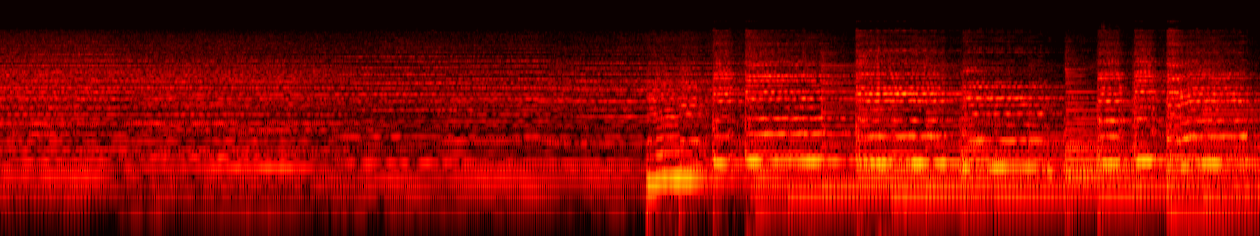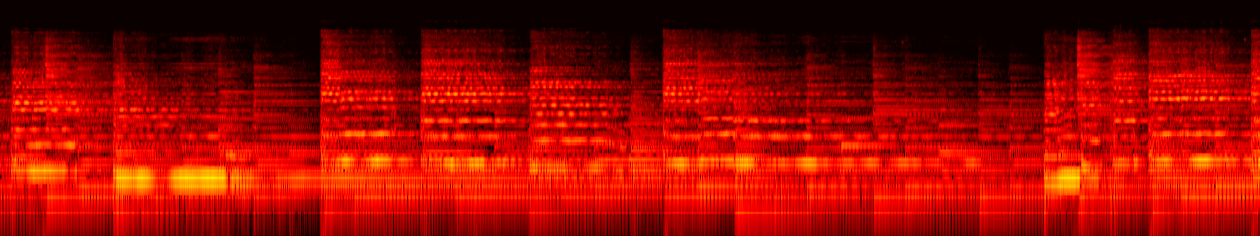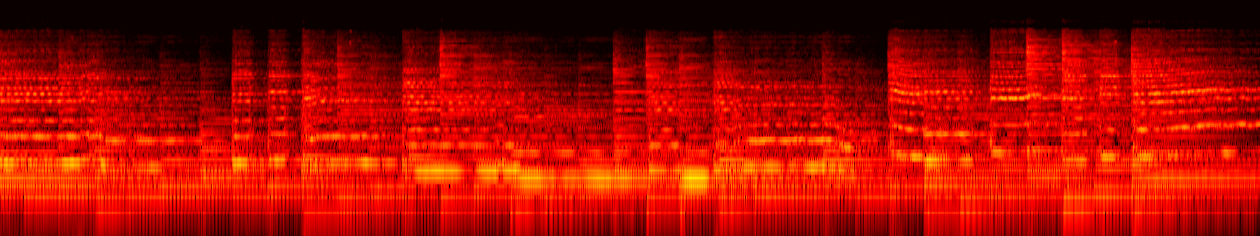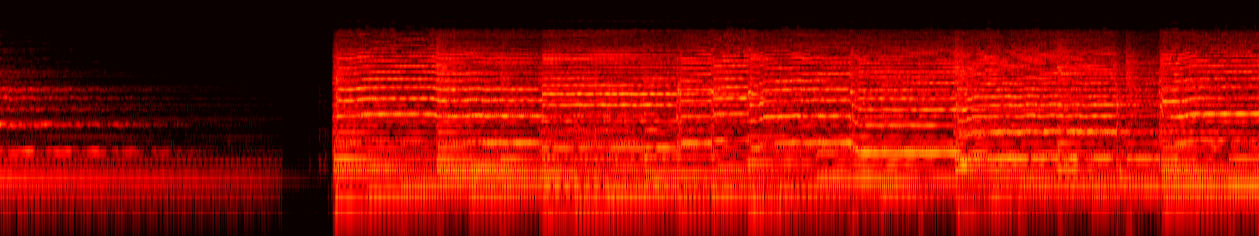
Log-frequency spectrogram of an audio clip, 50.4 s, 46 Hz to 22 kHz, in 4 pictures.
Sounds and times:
Music: 0.0s - 50.3s.

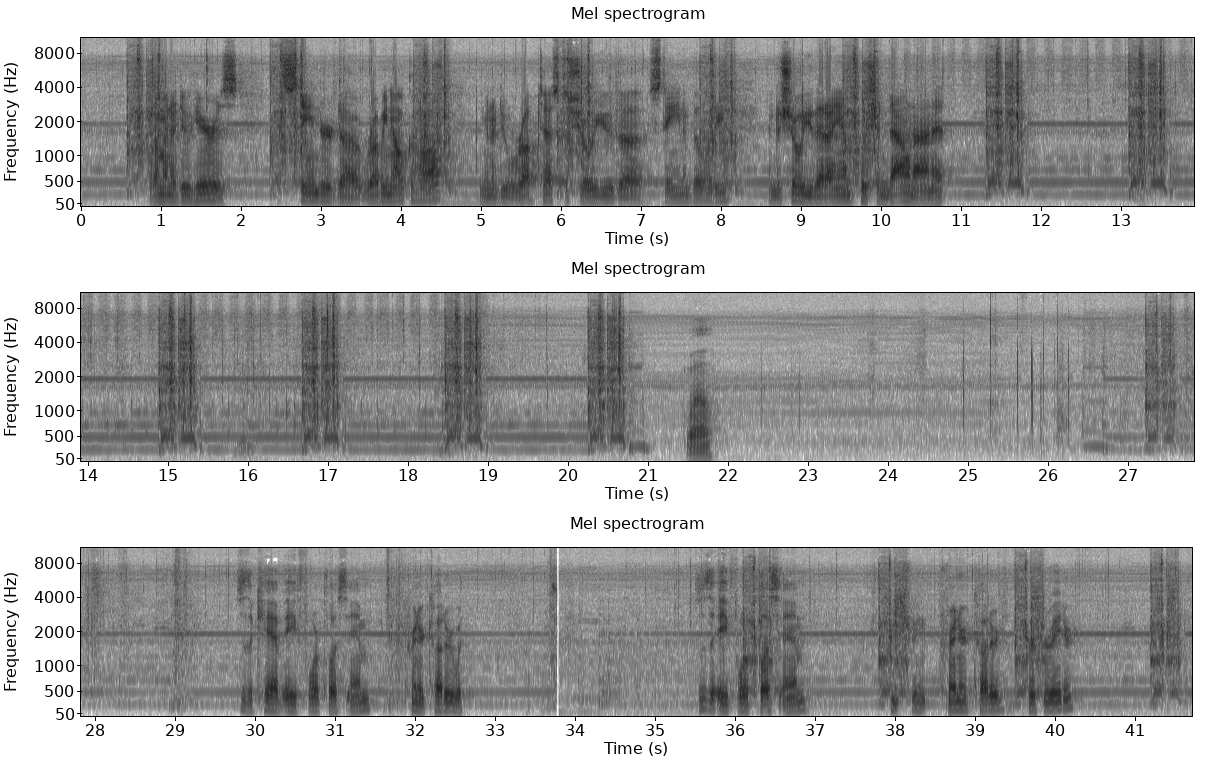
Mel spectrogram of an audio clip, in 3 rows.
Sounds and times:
Printer: 0.0s - 21.2s, 25.6s - 41.7s
Speech: 0.8s - 10.8s, 21.5s - 21.9s, 29.8s - 32.7s, 35.5s - 37.0s, 37.9s - 40.3s.

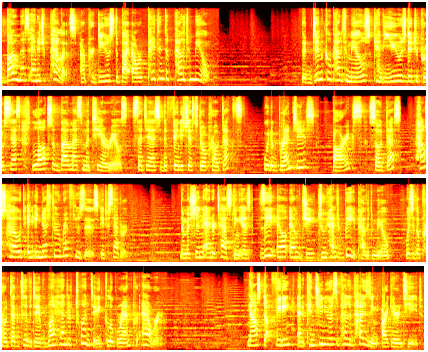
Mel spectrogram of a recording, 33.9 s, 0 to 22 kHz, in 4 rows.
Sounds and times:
Speech: 0.0s - 4.3s, 6.0s - 19.5s, 20.5s - 28.7s, 30.4s - 33.8s
Music: 0.0s - 33.8s.

